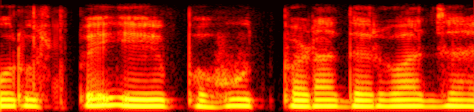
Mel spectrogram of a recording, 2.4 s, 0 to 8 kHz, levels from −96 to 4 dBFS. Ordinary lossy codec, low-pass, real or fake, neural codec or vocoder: none; 7.2 kHz; real; none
